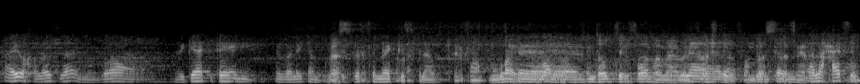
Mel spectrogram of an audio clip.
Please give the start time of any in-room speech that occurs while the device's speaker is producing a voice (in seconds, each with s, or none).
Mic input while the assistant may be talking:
none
